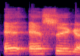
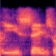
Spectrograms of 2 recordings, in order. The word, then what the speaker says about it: Essig: Essig, I guess, like it's on the first syllable.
